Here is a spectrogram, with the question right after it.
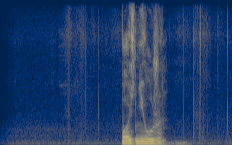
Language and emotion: Russian, neutral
